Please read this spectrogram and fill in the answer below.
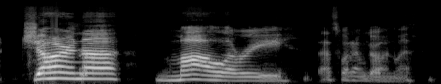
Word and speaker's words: Jarna Malari: Swedish, where you say a J is a Y. Jarna. Jarna. Jarna Malari. It doesn't have a Y in the pronunciation, so no, I'm not going with it.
